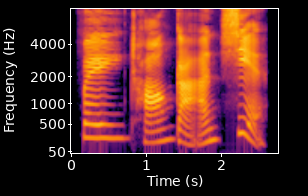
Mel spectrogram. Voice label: "fei1 chang2 gan3 xie4", Chinese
